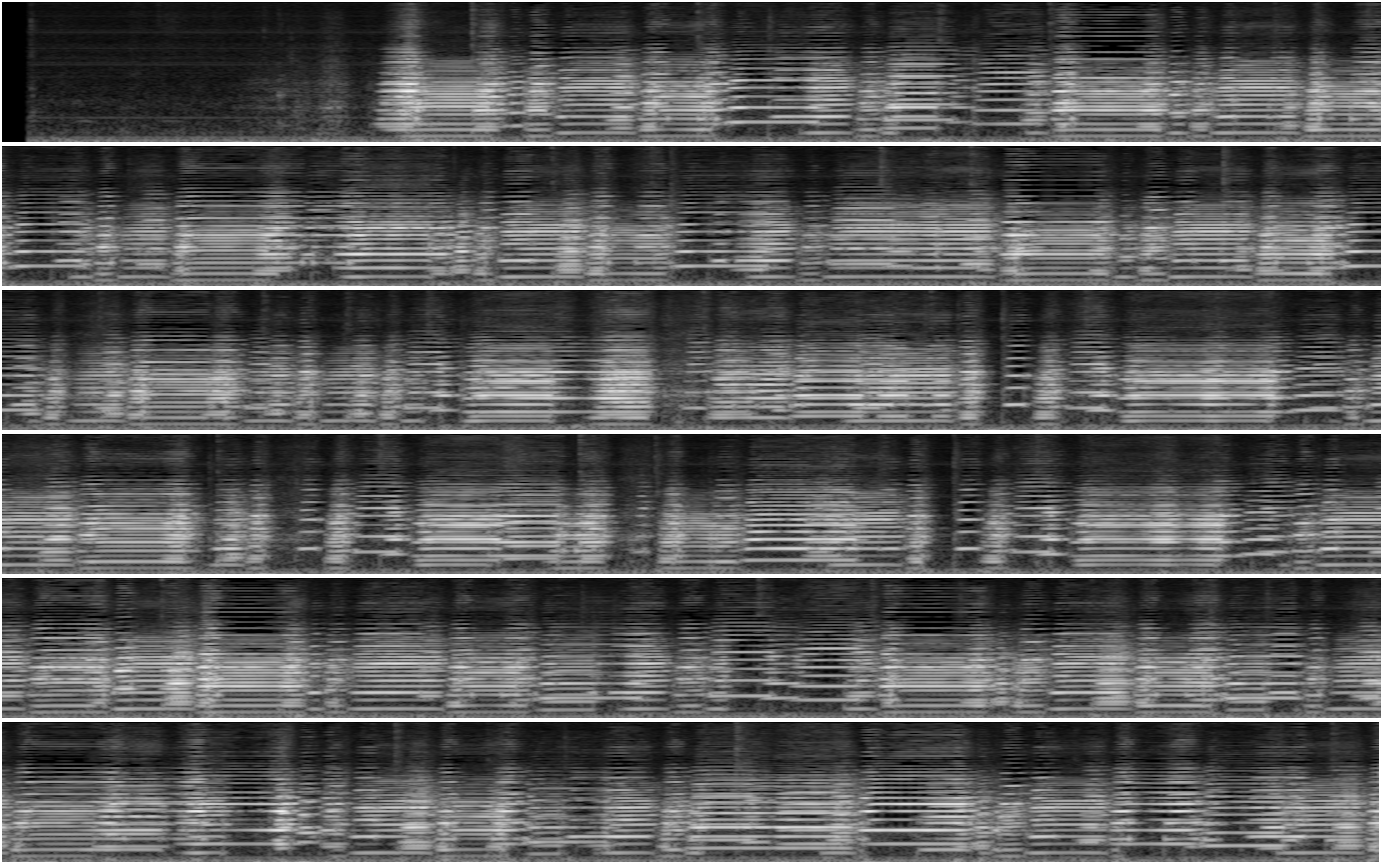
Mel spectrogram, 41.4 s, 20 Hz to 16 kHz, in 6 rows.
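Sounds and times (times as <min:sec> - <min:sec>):
concertina playing a schottische: 0:01.9 - 0:41.3.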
